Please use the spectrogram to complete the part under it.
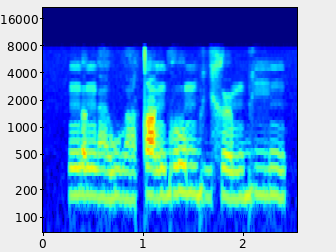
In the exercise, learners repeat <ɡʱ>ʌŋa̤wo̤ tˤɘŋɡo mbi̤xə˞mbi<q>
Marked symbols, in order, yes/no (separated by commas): no, no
